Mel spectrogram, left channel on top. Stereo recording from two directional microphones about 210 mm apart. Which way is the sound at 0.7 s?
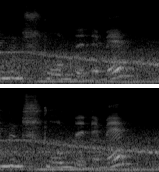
5° left (ahead or behind).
